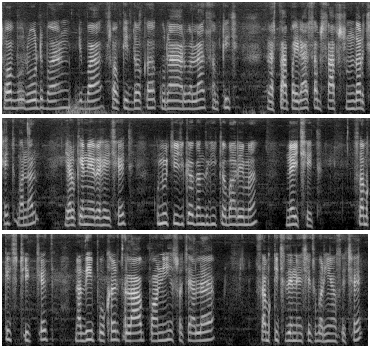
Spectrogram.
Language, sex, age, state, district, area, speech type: Maithili, female, 45-60, Bihar, Samastipur, urban, spontaneous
